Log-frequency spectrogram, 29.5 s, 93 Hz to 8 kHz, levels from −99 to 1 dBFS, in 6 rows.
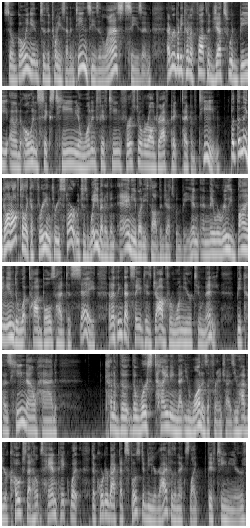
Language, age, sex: English, 30-49, male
